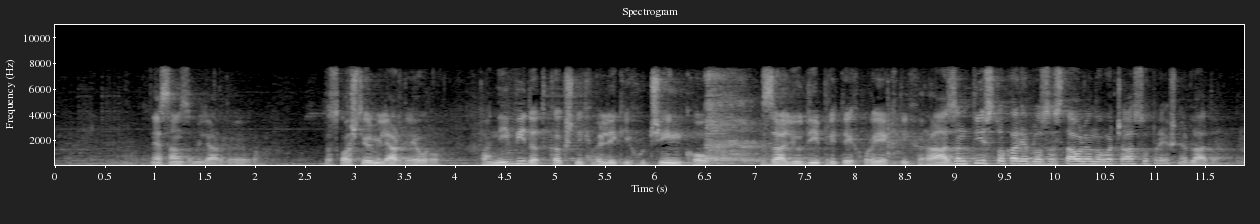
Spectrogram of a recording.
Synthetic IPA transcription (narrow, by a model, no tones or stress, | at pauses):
nɛsamzamiljaːɾd̪ɔeːwɾɔ | zaskɔːɾaʃt̪iɾmiljaɾd̪ɛeːwɾɔw | paniʋiːd̪ɐt̪kakʃnixʋɛliːkixut͡ʃiŋkʰɔwzaljud̪iːpɾit̪eːxpɾɔjeːkt̪ixɾaːzənt̪ist̪ɔkaɾjɛbiloːzast̪aːwljɛnɔʋət͡ʃaːsupɾɛɪʃnʲɛʋlaːd̪ɛ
